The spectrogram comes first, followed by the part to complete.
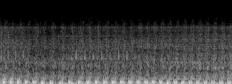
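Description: Motorcycle engine running steadily at low revs with an even pulsing beat.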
